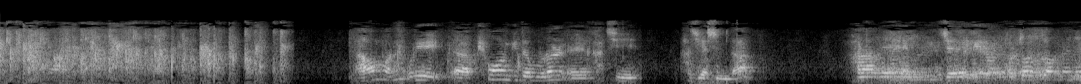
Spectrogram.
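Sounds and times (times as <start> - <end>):
audience applause: 0.0 - 3.0
speech: 3.6 - 7.7, 8.5 - 10.8.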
